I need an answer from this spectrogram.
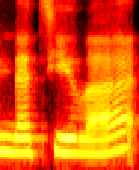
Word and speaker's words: Natelia: Yes, you're saying my name right, Natelia, and then Natelia and Jens.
